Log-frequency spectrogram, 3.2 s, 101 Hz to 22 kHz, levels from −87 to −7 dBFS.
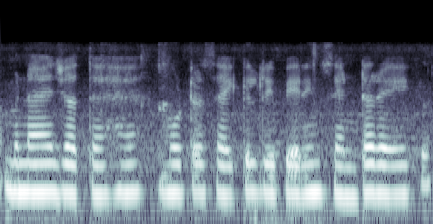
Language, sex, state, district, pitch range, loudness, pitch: Hindi, female, Bihar, West Champaran, 210-220 Hz, -15 LUFS, 215 Hz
